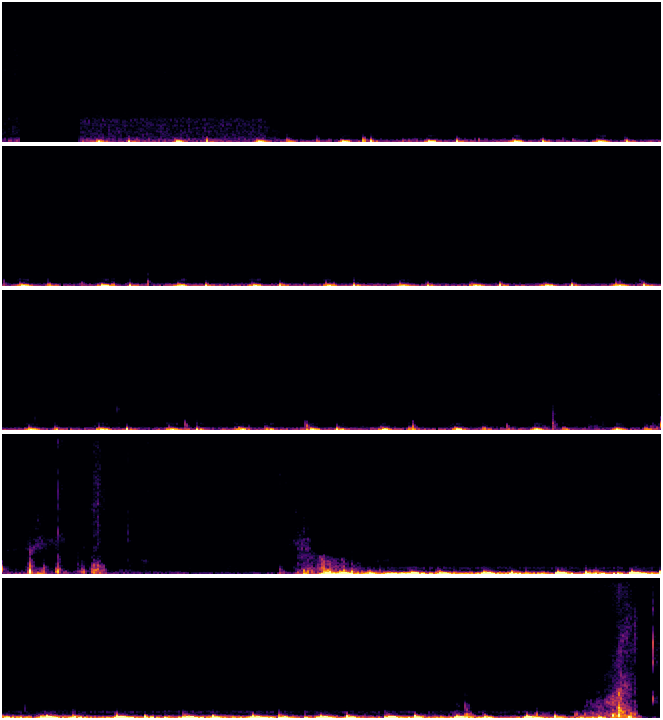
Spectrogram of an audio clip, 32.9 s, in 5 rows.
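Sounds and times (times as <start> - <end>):
heartbeat: 0.8 - 20.4, 22.7 - 32.7.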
